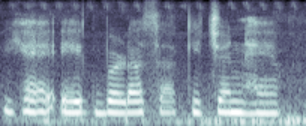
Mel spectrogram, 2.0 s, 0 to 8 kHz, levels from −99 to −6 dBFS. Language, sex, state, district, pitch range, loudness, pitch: Hindi, female, Uttar Pradesh, Shamli, 225-240 Hz, -13 LUFS, 230 Hz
